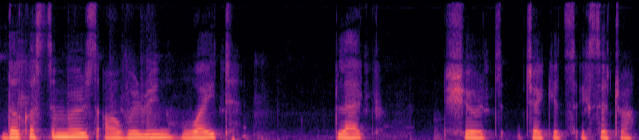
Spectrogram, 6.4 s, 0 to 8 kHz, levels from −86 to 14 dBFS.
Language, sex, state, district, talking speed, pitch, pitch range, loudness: English, female, Nagaland, Kohima, 85 wpm, 180 Hz, 175-195 Hz, -16 LUFS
